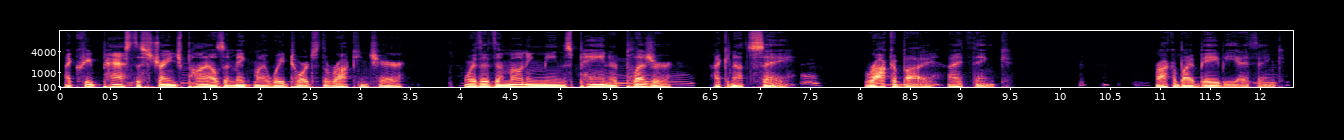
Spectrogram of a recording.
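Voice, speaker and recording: A man reading horror game text aloud as dramatic narration, in deliberate, broken phrases. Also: sits low, steady tone, a little mellow. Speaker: gaming video creator reading a visual novel aloud.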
